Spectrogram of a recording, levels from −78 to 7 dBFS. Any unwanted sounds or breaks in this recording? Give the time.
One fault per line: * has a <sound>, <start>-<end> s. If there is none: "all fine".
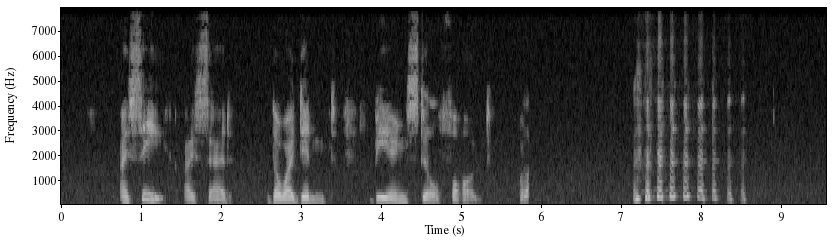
* has a laugh, 5.7-5.8 s
* has a laugh, 7.1-8.6 s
